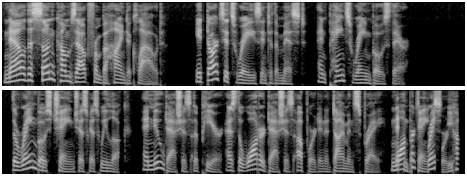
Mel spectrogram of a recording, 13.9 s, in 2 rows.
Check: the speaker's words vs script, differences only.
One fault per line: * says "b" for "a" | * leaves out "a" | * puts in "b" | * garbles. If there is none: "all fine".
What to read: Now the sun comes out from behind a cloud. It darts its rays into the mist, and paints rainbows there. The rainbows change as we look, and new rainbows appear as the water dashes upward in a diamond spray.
* puts in "as"
* says "dashes" for "rainbows"
* garbles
